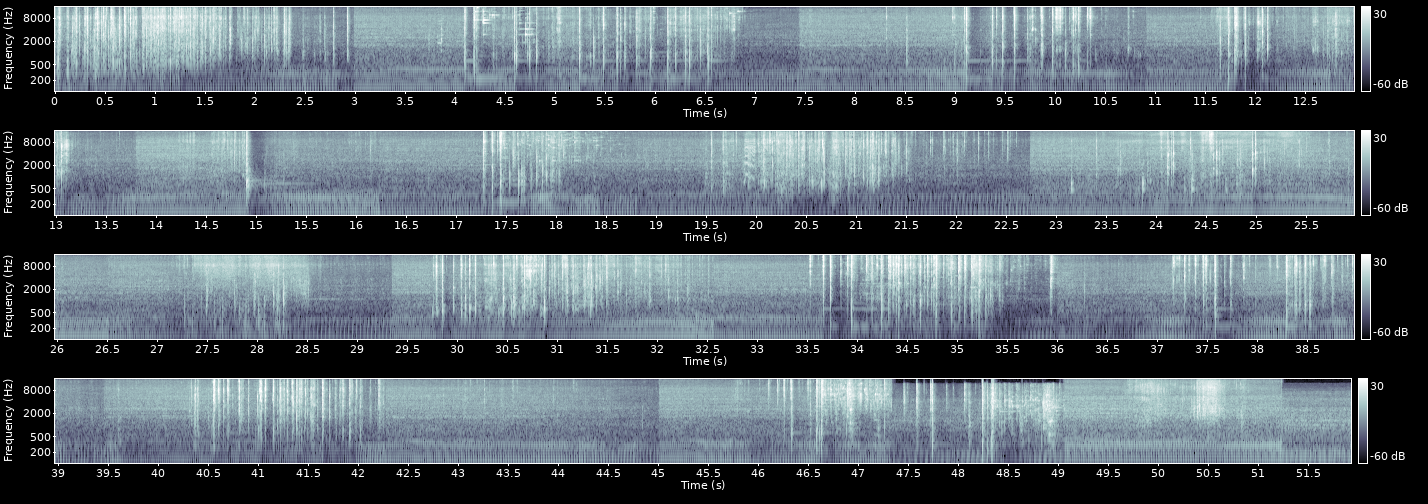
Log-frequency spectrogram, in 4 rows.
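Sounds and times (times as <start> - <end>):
plastic toys clattering: 0.0 - 3.0, 4.1 - 6.9, 9.0 - 10.8, 11.6 - 13.2, 19.5 - 25.8, 27.3 - 28.5, 29.8 - 32.4, 33.6 - 36.0, 37.2 - 39.0, 40.3 - 42.3, 46.2 - 49.1
low droning hum: 3.6 - 33.1.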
